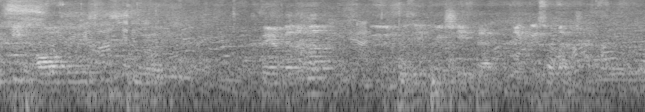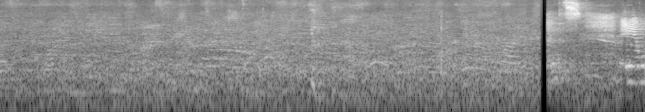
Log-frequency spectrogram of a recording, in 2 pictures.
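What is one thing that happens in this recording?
A crowd of people murmurs and chatters in a large room.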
